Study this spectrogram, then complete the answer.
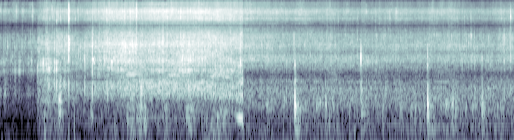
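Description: Sliced onion and green chillies frying in hot tempering oil, a loud steady sizzle with scattered crackles and pops, then quieter sizzling broken by occasional sharp ticks, and no talk.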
